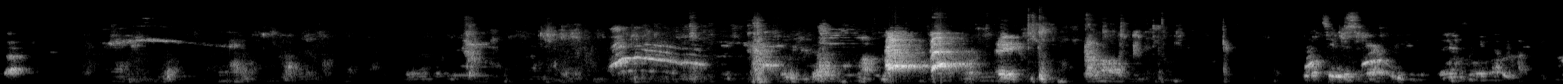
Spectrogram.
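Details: Five-week-old Cavalier King Charles Spaniel puppies from Daisy's litter in their indoor puppy pen give high, rising yelps and short barks in a busy cluster, with people talking throughout.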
